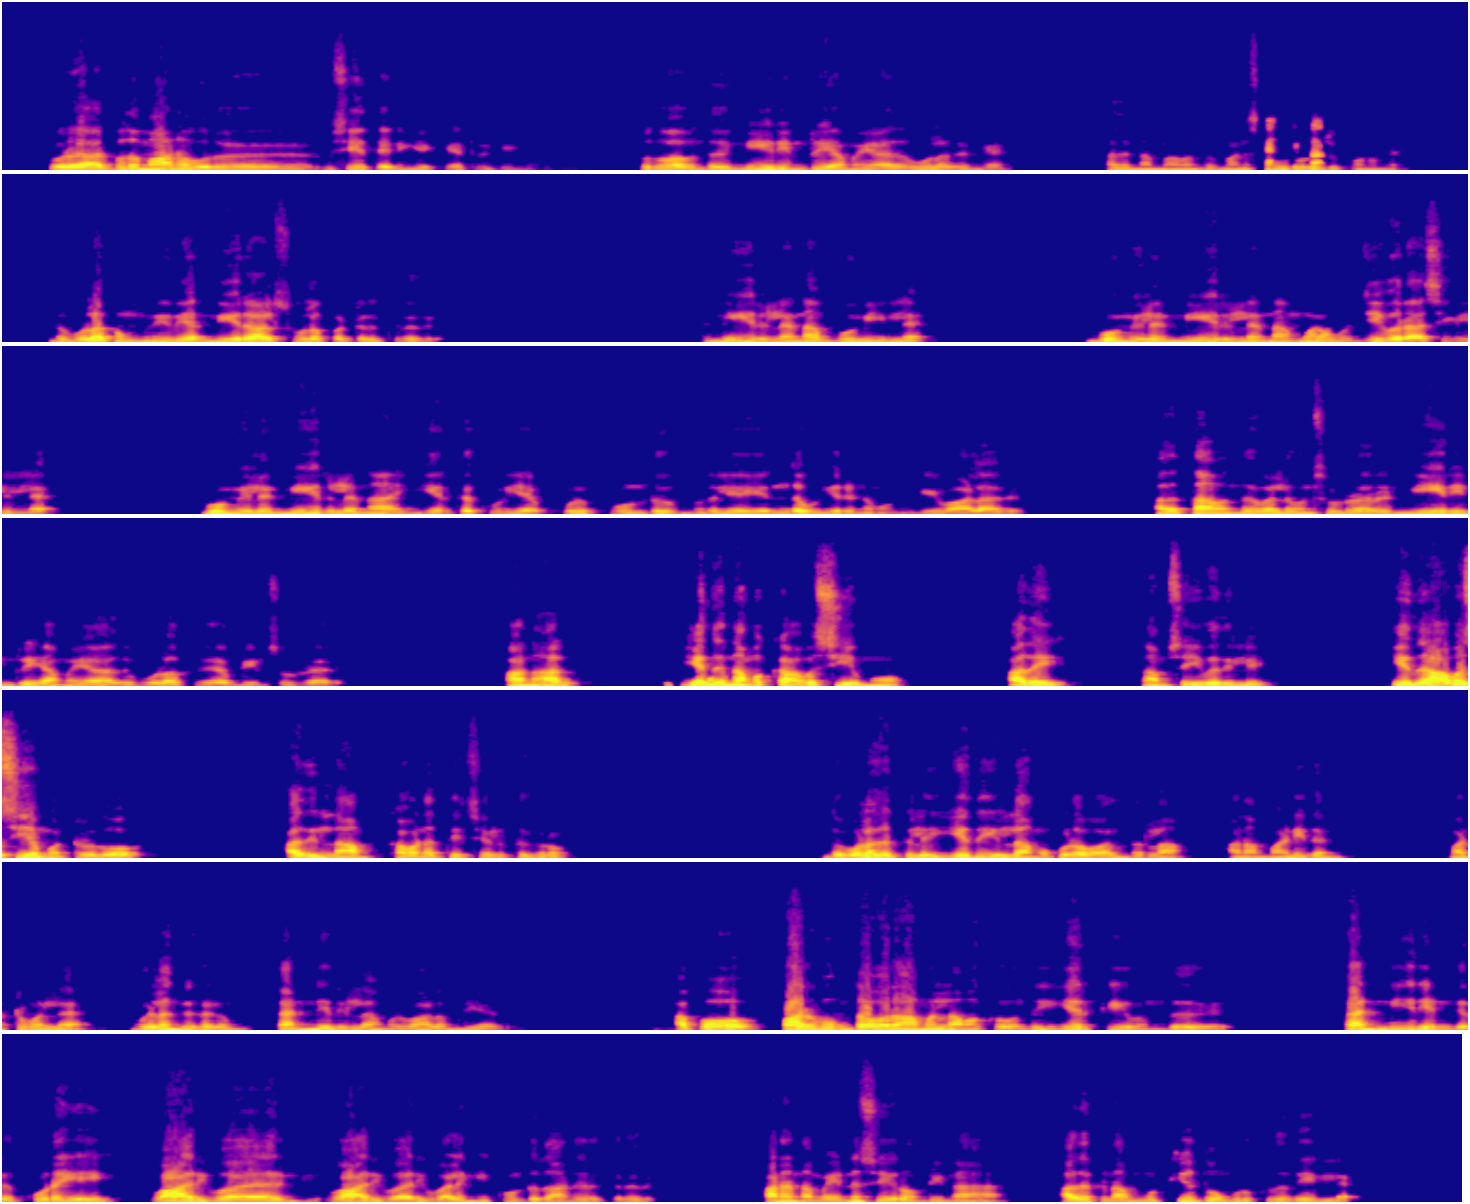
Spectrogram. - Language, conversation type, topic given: Tamil, podcast, நீரைப் பாதுகாக்க மக்கள் என்ன செய்ய வேண்டும் என்று நீங்கள் நினைக்கிறீர்கள்?
- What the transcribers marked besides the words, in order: other background noise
